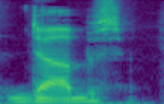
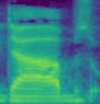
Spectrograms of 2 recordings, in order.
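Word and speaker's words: Doubs: There's a Nevada reporter who has a tweet out from a while ago explaining that you pronounce his name as Dubs.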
